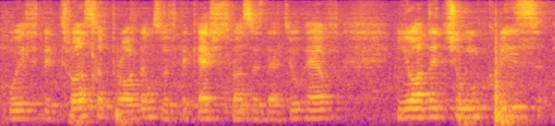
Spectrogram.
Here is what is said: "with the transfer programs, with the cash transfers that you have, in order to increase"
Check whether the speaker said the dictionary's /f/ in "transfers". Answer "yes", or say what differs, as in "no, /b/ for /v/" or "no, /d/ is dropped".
no, /f/ is dropped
